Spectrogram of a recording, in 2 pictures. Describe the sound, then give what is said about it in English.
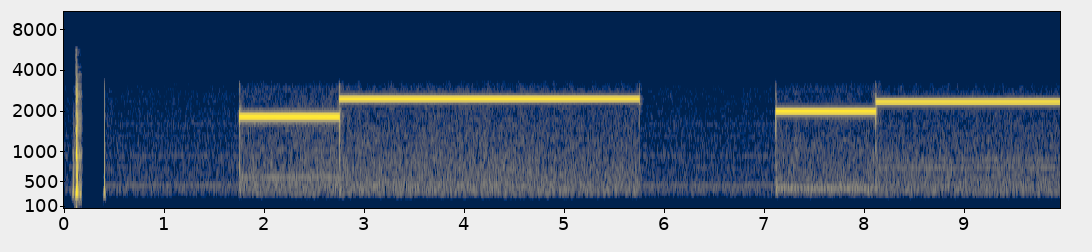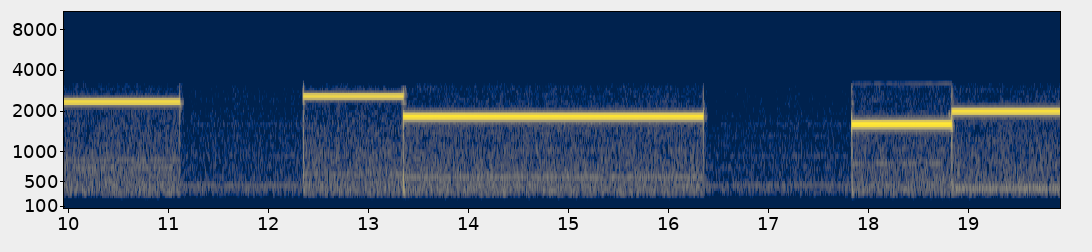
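Weekly fire pager test tones for West Union, Troopsburg, Greenwood, Canisio, Jasper and East Campbell: four loud two-tone pages, each a brief steady electronic tone sliding straight into a longer held tone of different pitch, separated by short pauses over a thin radio hiss. “Stand by for your weekly pager test.”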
